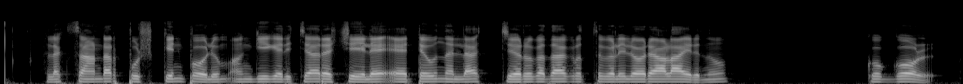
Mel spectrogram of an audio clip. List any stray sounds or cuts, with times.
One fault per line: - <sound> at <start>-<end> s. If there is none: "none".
none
